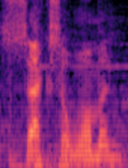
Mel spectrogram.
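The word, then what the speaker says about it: Sacsayhuamán: military functions and FYI sax of woman is the pronunciation we were given for this site number six lost pyramids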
